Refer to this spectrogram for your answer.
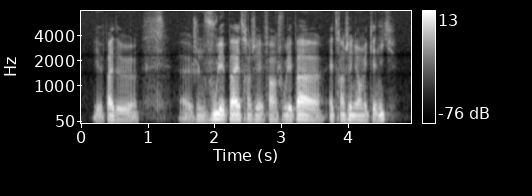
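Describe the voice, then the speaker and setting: Talking at a very fast pace, a man keeps his intonation fairly even at a fairly low pitch. The recording is very clean, with a silent background. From France, countryside near Besançon. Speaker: startup co-founder. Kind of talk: interview. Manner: hesitant, many fillers.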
